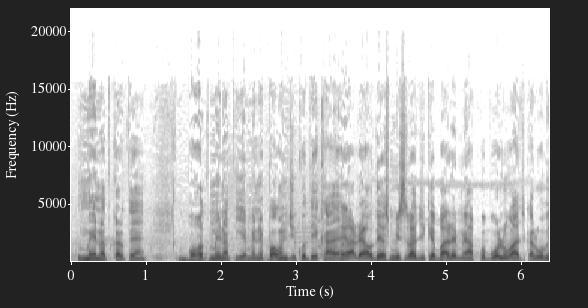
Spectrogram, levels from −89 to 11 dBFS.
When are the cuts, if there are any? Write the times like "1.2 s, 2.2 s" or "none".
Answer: 3.6 s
